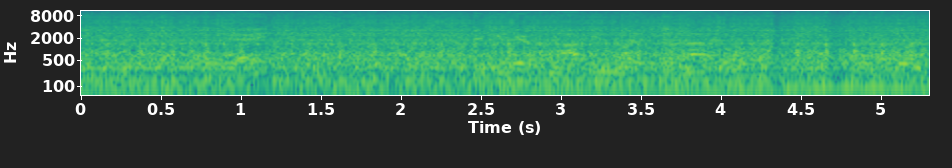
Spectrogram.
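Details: Petrol engine idling with a steady knock under the running noise. The knock stops when cylinder two's spark plug wire is pulled, and a valve lifter was also checked. Teardown confirmed a bad rod bearing.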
